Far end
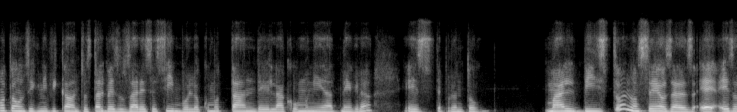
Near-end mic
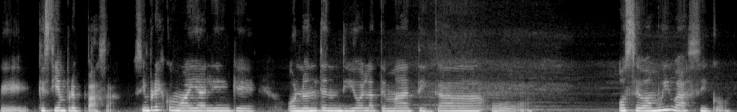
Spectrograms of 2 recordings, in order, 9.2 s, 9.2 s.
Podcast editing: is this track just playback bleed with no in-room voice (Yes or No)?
No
